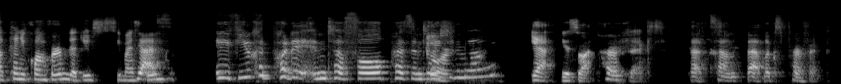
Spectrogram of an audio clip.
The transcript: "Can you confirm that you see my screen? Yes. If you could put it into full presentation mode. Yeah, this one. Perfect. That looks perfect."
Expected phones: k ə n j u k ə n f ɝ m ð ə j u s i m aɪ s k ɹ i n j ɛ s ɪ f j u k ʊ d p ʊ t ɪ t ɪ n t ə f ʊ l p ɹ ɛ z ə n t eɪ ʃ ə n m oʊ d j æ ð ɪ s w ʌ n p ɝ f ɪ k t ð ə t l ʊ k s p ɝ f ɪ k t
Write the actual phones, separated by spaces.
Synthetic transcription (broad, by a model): k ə n j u k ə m f ɝ m ð ə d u s i m aɪ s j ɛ ɪ f j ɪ k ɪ d p ʊ t ɪ t ɪ n t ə f ʊ l p ɹ ɛ z ə n t eɪ ʃ ə n m oʊ d j æ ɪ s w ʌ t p ɝ f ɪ k t ð ə t l ʊ k s p ɝ f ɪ k t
